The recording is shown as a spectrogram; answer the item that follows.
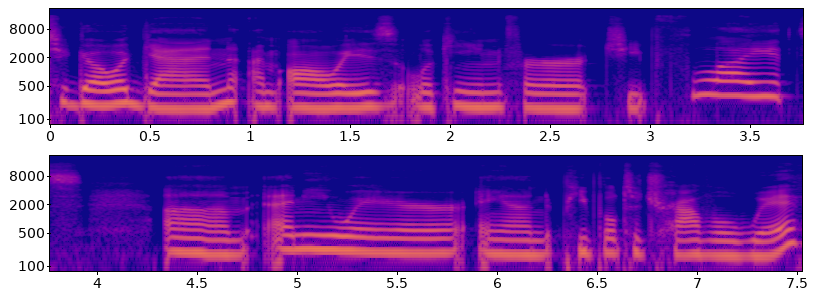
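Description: A woman with an American accent and a medium pitch speaks at a very slow pace in a dark, mellow tone with ordinary pitch variation, on a very clean recording with a silent background and a dry, close sound with no echo. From Minnesota. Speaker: podcast co-host, college resident assistant. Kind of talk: casual chat. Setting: studio.

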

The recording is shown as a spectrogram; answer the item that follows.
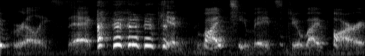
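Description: Putting on a character voice, a woman speaks at an extremely high pitch and a moderate pace, hoarse and croaky.

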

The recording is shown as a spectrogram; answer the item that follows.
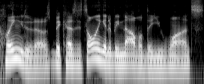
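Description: Against a quiet background, a man with an American accent speaks at a fairly quick pace in a medium pitch, with an unremarkable speaking voice and a dry, close sound with no echo. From Arkansas, US South. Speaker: coffee company founder. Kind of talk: casual interview. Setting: in-person studio.

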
